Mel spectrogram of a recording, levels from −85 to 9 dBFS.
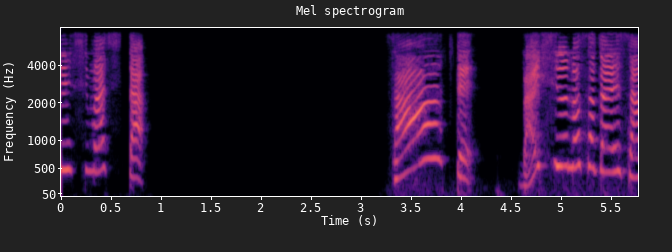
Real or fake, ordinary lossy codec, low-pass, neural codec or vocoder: real; none; 7.2 kHz; none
